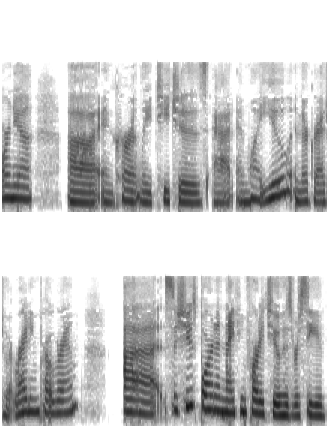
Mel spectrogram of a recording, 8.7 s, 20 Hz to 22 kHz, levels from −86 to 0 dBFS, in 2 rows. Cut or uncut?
uncut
